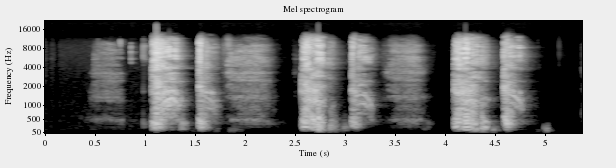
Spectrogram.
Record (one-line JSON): {"three_cough_length": "5.4 s", "three_cough_amplitude": 31191, "three_cough_signal_mean_std_ratio": 0.4, "survey_phase": "beta (2021-08-13 to 2022-03-07)", "age": "18-44", "gender": "Male", "wearing_mask": "No", "symptom_cough_any": true, "symptom_runny_or_blocked_nose": true, "symptom_sore_throat": true, "symptom_diarrhoea": true, "symptom_fatigue": true, "symptom_onset": "3 days", "smoker_status": "Never smoked", "respiratory_condition_asthma": false, "respiratory_condition_other": false, "recruitment_source": "Test and Trace", "submission_delay": "2 days", "covid_test_result": "Positive", "covid_test_method": "ePCR"}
